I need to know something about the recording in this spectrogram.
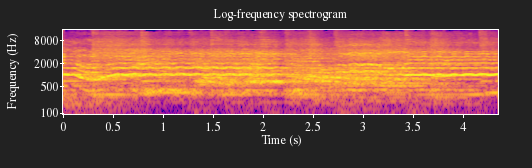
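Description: A woman belting a long-held high note in musical-theatre style, with light vibrato, over ensemble and orchestral accompaniment; she slides into the note just after the start and sustains it.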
